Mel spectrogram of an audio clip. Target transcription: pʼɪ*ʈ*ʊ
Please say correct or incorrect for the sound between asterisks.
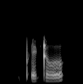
correct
